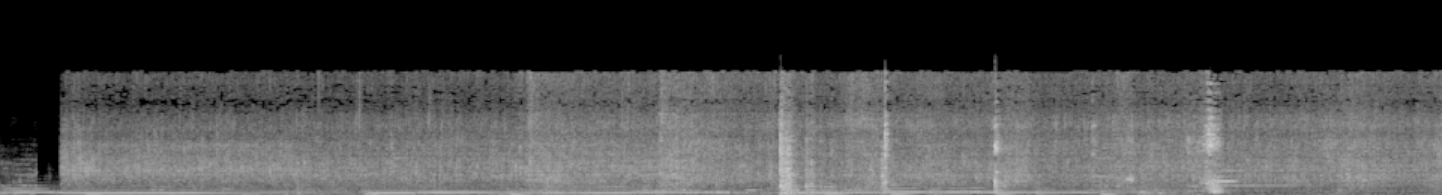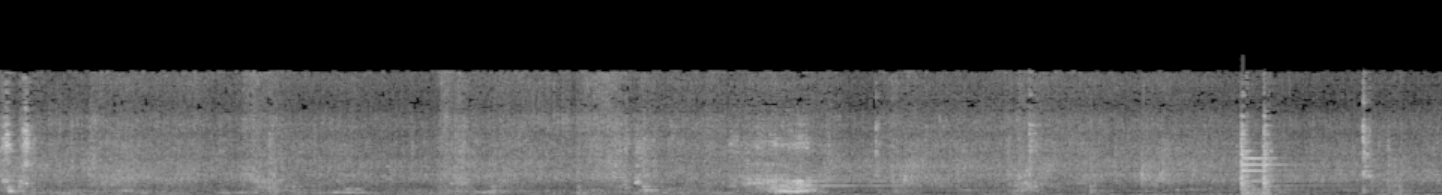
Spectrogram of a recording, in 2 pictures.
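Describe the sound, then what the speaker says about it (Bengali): Chicken sizzles and is stir-fried in a pan for chicken biryani, with repeated scraping and clanks of the spatula over a constant frying hiss, close and fairly loud, with occasional light speech. "তো চিকেনটাকে ভালো করে বেশ কষিয়ে নিলাম"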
